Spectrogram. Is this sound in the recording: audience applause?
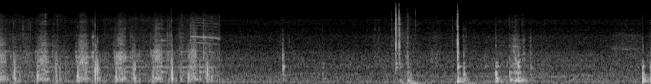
no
